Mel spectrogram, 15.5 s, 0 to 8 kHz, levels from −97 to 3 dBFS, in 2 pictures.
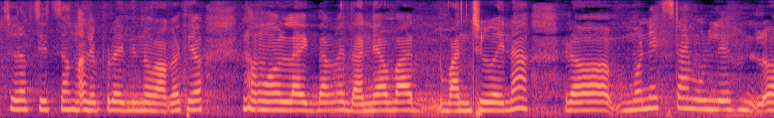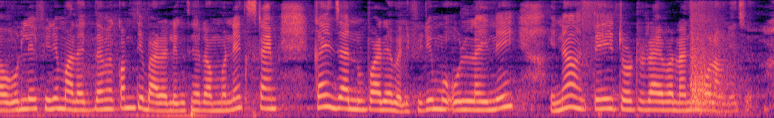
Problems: constant background noise, continuous background conversations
